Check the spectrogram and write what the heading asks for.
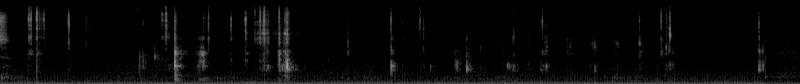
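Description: Faint, irregular small clicks and scrapes of a hand screwdriver driving the screws that hold a metal switch plate onto a valve positioner, busiest in the first three seconds.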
